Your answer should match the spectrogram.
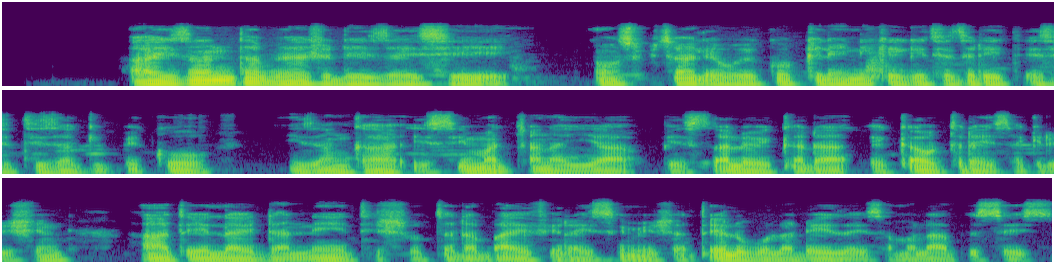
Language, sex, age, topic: Gamo, male, 25-35, government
